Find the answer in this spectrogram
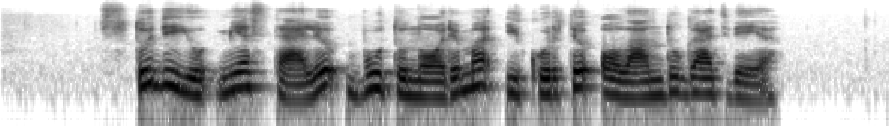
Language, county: Lithuanian, Vilnius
